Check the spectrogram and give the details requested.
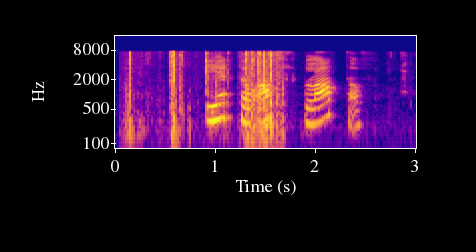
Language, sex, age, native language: Icelandic, female, 10, Icelandic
